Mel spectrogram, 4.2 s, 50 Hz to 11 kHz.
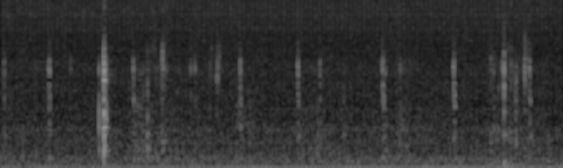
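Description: Hamilton 916 pocket watch ticking: a quick run of small sharp ticks, with one louder click about three-quarters of a second in.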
